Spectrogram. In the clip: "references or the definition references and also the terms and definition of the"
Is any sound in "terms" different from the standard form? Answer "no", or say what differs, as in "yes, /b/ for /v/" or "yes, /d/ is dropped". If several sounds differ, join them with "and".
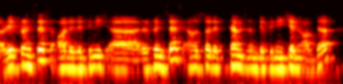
yes, /s/ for /z/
